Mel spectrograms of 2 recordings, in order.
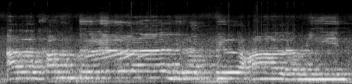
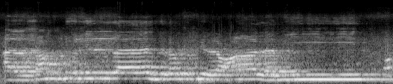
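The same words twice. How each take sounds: First: The vowel before the final sound is slightly lengthened. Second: The vowel before the final sound is held long. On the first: "Kalau bacanya cepat, panjangnya sedikit saja nggak apa-apa, dua harokat" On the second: "kalau pelan-pelan sampai enam harokat"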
